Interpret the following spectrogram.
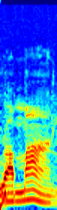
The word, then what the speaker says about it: Rahman: Okay, I think we need to mention that number 3, Trent, the proper pronunciation of his first name is Rahman. Rahman.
